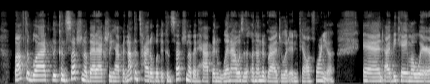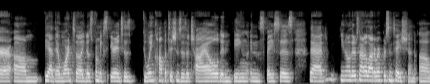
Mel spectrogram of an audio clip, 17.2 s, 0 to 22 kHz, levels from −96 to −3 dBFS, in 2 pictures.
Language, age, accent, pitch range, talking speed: English, 30-49, American, 165-195 Hz, 200 wpm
